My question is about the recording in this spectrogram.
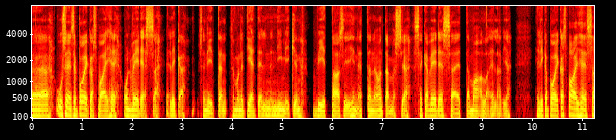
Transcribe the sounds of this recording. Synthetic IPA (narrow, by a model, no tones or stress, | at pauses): əːuseinsepoikɑsʋɑiheonʋedḛsːæḛlḭkæ̰senḭːt̪ːensemːonent̪iet̪ḛːlːinennimḭkinʋiːt̪ːɑːsḭːhinet̪ːænḛo̰nt̪æmːøsːiæ̰sekæʋedesːæ̰ḛt̪ːæmɑ̰ːlːɑ̰ḛlæʋiæ | elikæpoikɑsʋɑiheːsːɑ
